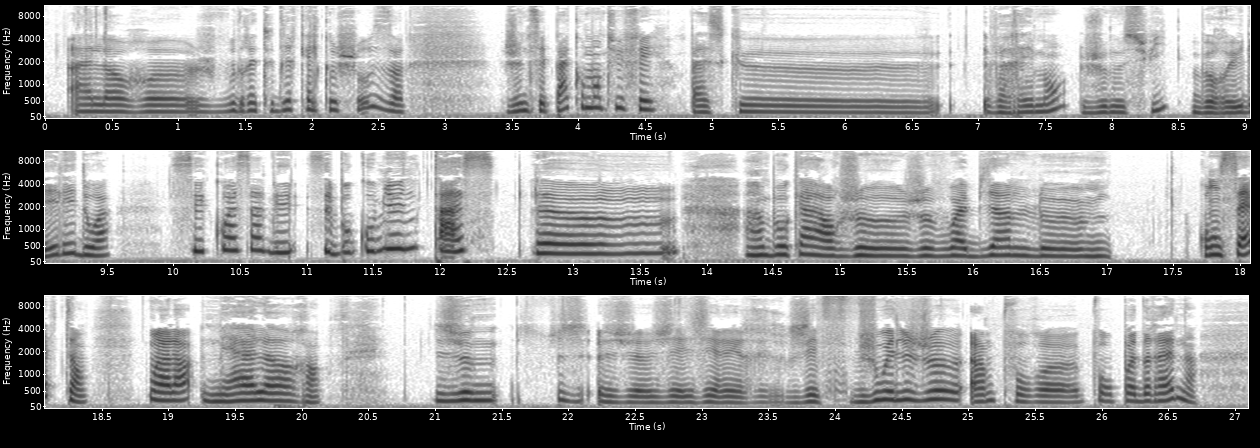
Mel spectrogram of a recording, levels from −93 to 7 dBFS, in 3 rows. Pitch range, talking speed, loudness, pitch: 185-255 Hz, 130 wpm, -21 LUFS, 220 Hz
